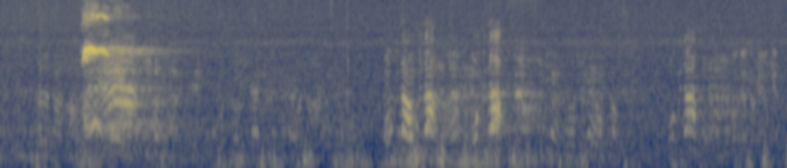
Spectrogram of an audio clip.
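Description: Young men shout to each other on an open field, some distance away.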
